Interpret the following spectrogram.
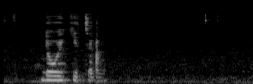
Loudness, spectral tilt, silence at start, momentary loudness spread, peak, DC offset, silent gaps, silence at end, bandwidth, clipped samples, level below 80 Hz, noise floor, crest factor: -30 LUFS; -5 dB/octave; 0.4 s; 21 LU; -14 dBFS; under 0.1%; none; 1.45 s; 11.5 kHz; under 0.1%; -64 dBFS; -57 dBFS; 20 dB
